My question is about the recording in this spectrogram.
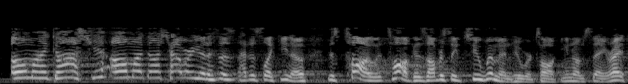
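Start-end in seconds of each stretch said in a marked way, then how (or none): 0.1-2.0 higher, delighted phone greeting; excited mom. Retold or imitated. Mom answering the phone, recognizing the caller, higher and delighted. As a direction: mom gushing at a familiar voice on the line. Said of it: "My mom answers it after dinner and says".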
